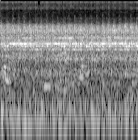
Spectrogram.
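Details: Honda Scoopy-i scooter after drive belt replacement; idling with fast uneven knocking under engine hum, sounded like a broken connecting rod but came from a damaged CVT front pulley set, not the crank: CVT front pulley knock.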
